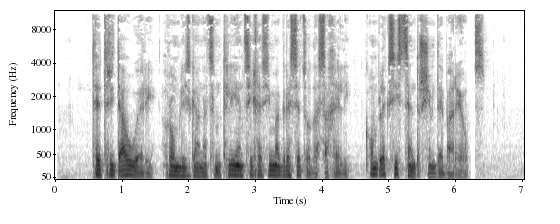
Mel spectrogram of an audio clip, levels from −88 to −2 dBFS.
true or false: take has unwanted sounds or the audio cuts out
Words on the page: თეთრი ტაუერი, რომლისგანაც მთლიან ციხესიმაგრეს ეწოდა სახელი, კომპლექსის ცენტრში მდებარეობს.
true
